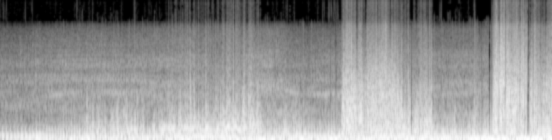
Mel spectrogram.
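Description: A motorcycle engine rumbles steadily up close.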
